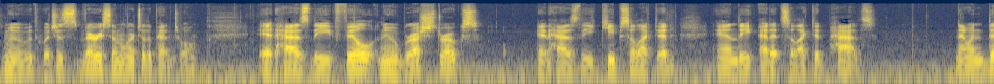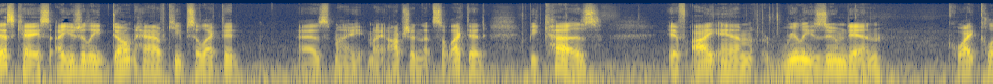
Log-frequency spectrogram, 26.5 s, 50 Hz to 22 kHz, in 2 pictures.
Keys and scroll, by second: 23.9 super+space.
